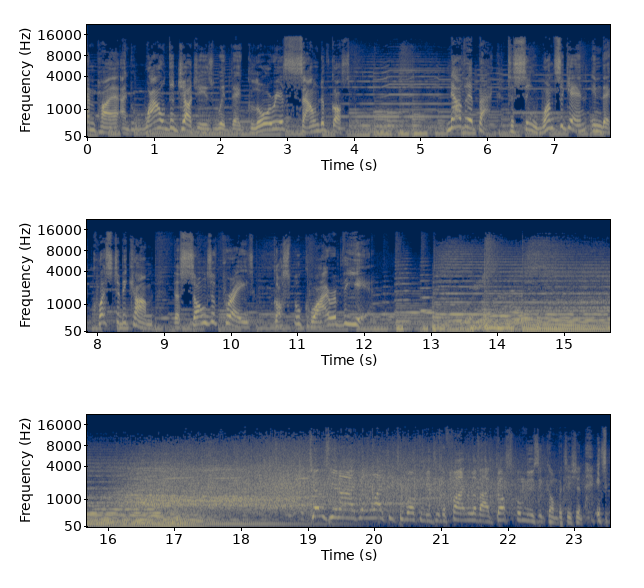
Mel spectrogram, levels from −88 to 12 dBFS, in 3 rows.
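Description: No technical faults can be heard anywhere in this recording.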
